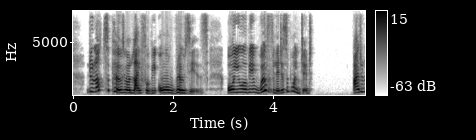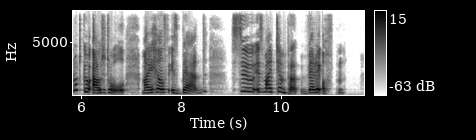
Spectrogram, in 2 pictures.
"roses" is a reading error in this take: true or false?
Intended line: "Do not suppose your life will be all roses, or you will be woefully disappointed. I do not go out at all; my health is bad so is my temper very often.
false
